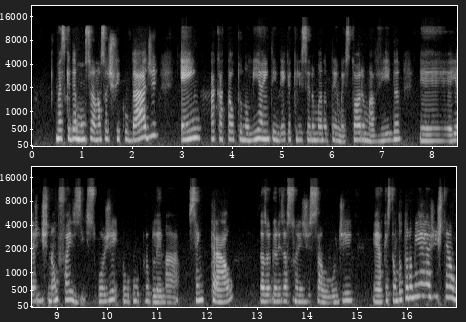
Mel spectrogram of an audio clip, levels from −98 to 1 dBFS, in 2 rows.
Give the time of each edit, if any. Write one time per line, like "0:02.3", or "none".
none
